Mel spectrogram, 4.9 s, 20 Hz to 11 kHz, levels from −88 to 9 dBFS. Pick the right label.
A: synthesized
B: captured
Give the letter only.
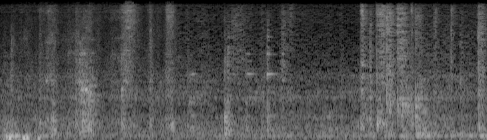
B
